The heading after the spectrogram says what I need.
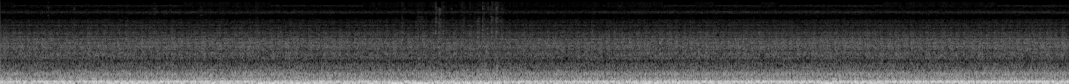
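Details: Cummins X15 diesel at idle: loud, harsh rapid knocking clatter over deep steady rumble; owner wonders if low oil or rod knock, unconfirmed.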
